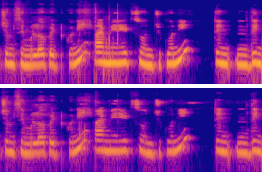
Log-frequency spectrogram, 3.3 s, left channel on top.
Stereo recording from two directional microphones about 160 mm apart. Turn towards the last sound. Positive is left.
turn(degrees=45)  # may be behind; listen again after turning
